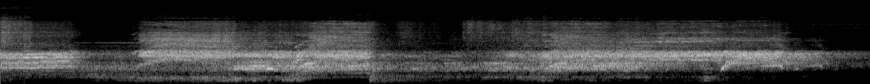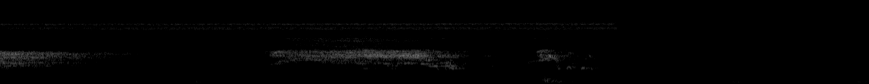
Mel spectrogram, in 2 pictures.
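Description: Harsh, distorted screaming from the music video's soundtrack, in long stretches broken by two short dips, fading out about eight seconds in. Near silence follows, with a few faint sounds.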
